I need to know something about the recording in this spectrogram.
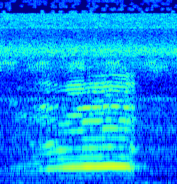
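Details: Domestic farm cattle giving a single steady moo of about one second, a smooth sustained low tone with rich harmonics, swelling in at the start and cutting off cleanly over a quiet background.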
